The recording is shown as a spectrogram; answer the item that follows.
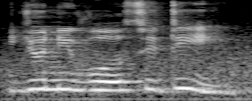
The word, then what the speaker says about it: university: The following words begin with vowel letters but are pronounced with consonant sounds. They thereby take a before them. They take a before them. For example, a university, a uniform, a European.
